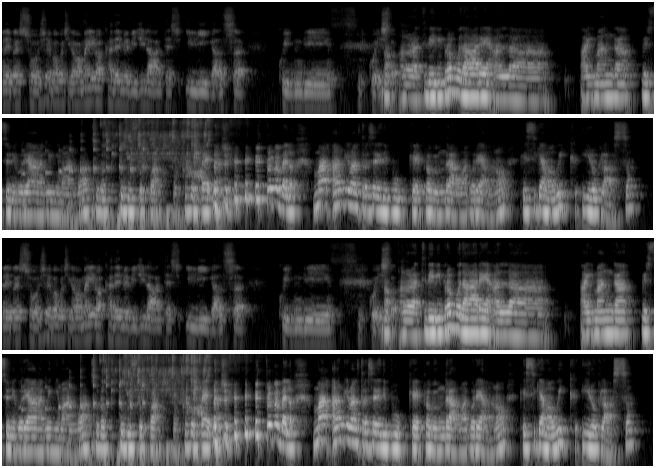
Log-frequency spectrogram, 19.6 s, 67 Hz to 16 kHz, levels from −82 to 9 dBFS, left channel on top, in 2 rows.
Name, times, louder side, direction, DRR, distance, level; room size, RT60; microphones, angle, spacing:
voice 1, 0.0-3.9 4.2-6.0, right 2 dB, 5° right, 2.4 m, -42 dB
voice 2, 5.7-8.2 8.7-19.3, right 3 dB, 70° right, 0.6 m, -26 dB
sound 1, 10.1-10.2 10.4-13.5, right 3 dB, 55° right, 1.3 m, -39 dB
4.9 x 2.9 x 3.3 m
head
